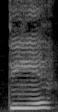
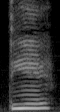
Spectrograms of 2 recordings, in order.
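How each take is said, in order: First: It sounds like the Mandarin syllable dee-eh. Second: The same.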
